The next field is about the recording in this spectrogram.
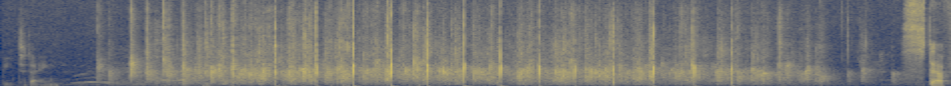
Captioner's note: applause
